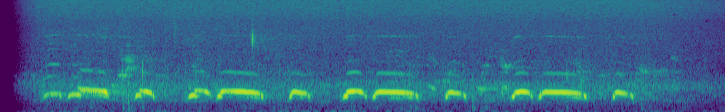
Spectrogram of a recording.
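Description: A dove coos in soft, low, hollow notes, some drawn out and others short, in a steady run of two- and three-note phrases over faint background hiss.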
